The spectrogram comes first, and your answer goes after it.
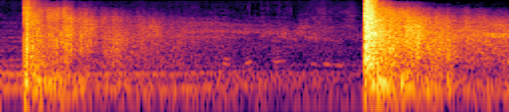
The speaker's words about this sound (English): two self-propelled howitzers still have not begun their target practice. But then, we're told it's finally going to start.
